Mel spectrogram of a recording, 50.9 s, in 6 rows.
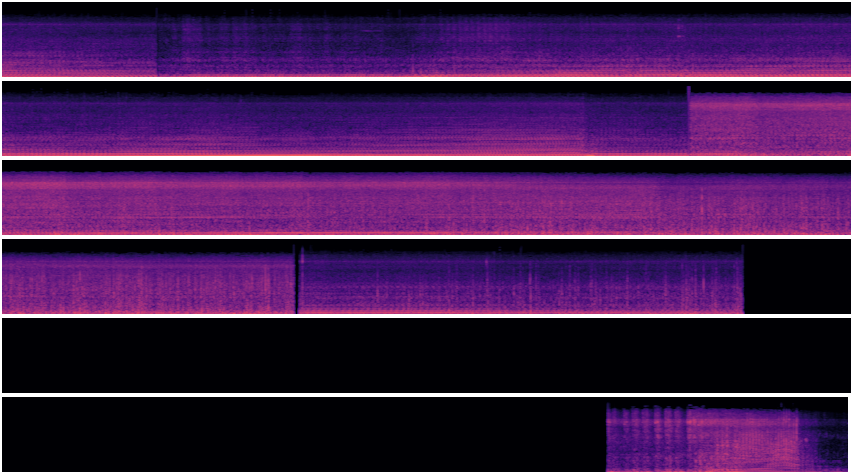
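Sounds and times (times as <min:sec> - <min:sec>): car engine cruising: 0:00.0 - 0:32.9, 0:48.5 - 0:50.9.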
